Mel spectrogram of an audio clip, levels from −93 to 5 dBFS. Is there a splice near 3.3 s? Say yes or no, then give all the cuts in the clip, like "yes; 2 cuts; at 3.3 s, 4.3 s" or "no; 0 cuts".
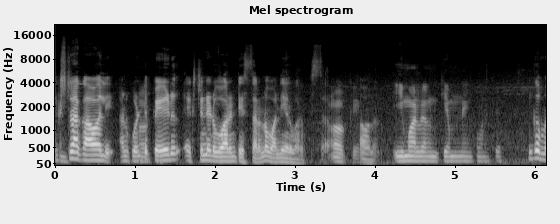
no; 0 cuts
